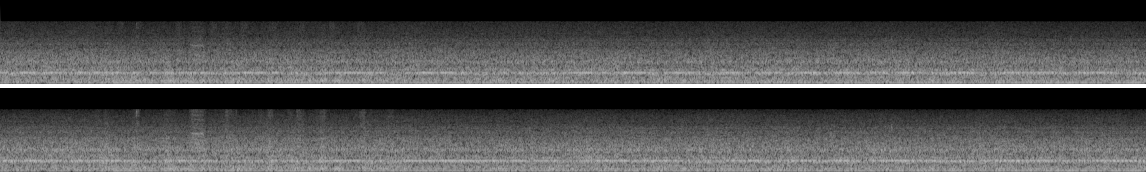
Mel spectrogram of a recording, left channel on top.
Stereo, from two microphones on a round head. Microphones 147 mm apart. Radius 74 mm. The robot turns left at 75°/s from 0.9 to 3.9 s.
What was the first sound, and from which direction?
Only background noise.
